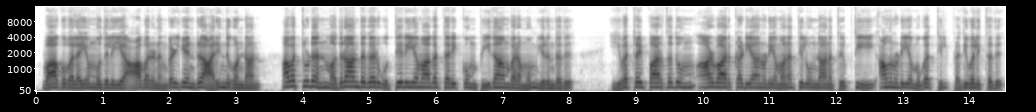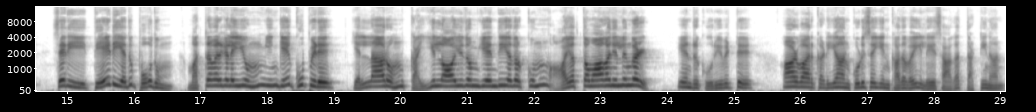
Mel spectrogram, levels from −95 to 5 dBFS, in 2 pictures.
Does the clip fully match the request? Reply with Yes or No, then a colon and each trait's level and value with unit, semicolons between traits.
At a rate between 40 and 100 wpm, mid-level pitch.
Yes: average, 85 wpm; medium, 180 Hz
